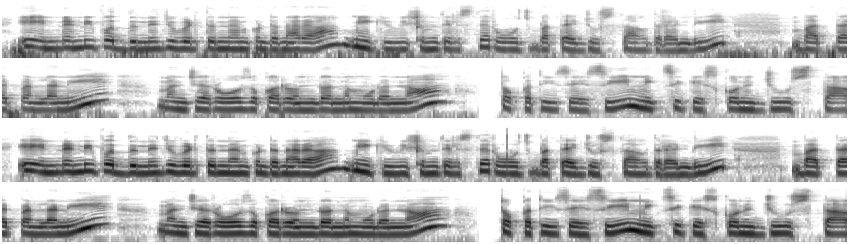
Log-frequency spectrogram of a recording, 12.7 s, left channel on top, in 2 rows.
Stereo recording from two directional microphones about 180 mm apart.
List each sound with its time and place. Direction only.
0.2 s speech: 20° right (ahead or behind)
7.5 s speech: 10° right (ahead or behind)
10.1 s speech: 25° right (ahead or behind)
